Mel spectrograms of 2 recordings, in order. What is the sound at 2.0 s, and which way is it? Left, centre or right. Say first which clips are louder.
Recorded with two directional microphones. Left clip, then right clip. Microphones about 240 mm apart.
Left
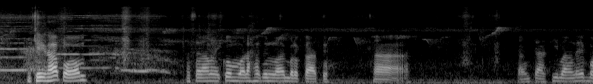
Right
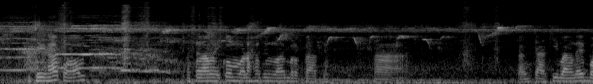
Speech: left 8 dB; left.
